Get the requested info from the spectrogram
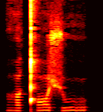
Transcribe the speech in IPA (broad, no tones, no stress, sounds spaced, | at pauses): ɦ ʌ ǃʰ ɔ ʃ u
